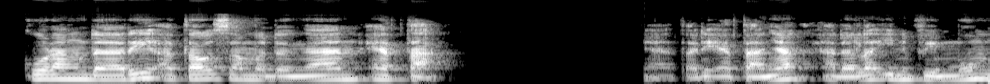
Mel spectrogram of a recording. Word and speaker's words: eta: Jadi ini adalah dibacanya eta.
